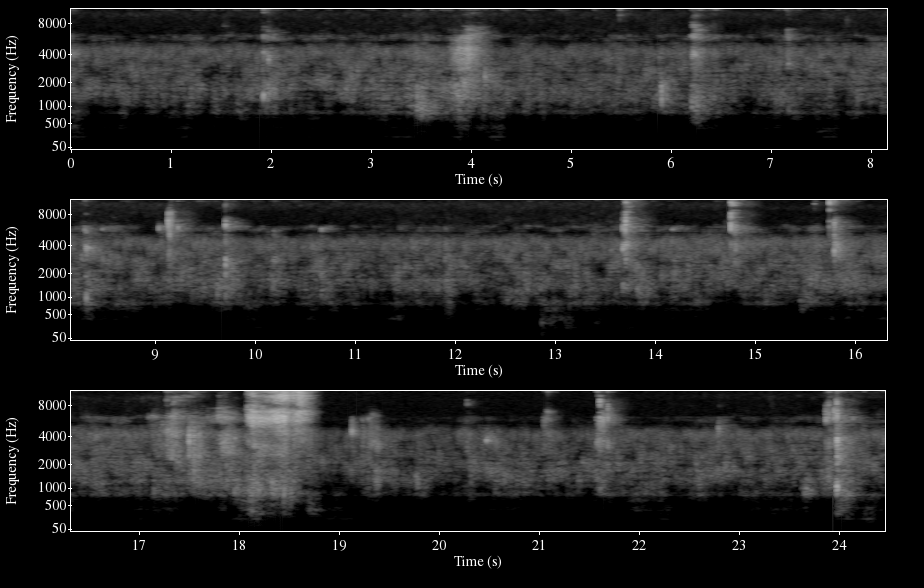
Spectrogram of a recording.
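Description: Close-miked wet chewing of a soft-bun fried burger, with squishy, smacking mouth sounds and many short clicks. One louder, longer burst of noise comes about three-quarters of the way through.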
